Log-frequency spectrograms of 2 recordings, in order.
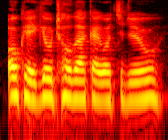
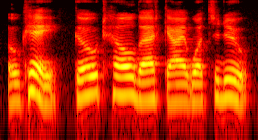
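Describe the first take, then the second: First: Each word is spoken naturally and relaxed. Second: Each word is articulated with exaggerated care. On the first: "instead of saying" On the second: "No over enunciating. ... it'll be like"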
